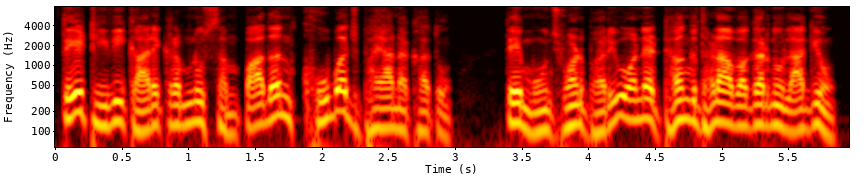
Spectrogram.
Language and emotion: Gujarati, disgusted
